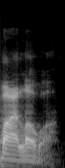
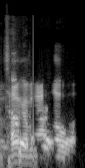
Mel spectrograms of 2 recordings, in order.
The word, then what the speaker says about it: Tagovailoa: Lock, Phillip Rivers, Teddy Bridgewater, Sam Darnold, Tua Tagovailoa. I mean, she's got a lot of options there. Nick Foles, I think there's a lot of great, end of It's tongue of Iloa.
